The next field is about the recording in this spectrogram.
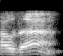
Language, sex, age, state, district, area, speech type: Kannada, male, 60+, Karnataka, Koppal, rural, conversation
